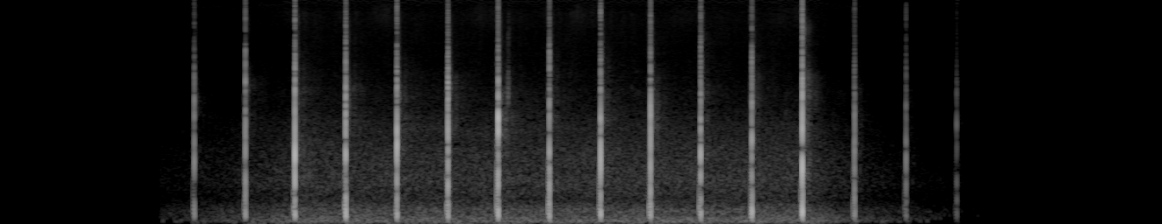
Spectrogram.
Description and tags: Stomp - Street
Stomping on a street
CZ, Czech, Panska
